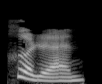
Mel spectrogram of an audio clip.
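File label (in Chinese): "赫然", Mandarin Chinese; chinese flashcards; hsk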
